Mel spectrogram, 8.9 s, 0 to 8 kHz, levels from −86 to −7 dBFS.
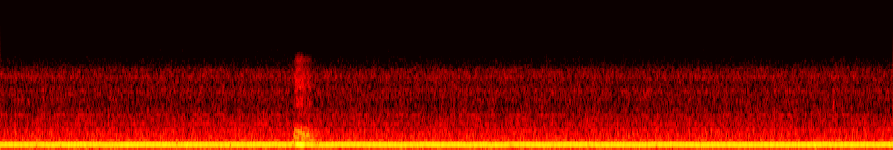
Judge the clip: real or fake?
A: fake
